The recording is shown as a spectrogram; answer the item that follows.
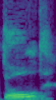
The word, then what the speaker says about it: Dold: we have susan is is your last name pronounced doled yep i forgot to ask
